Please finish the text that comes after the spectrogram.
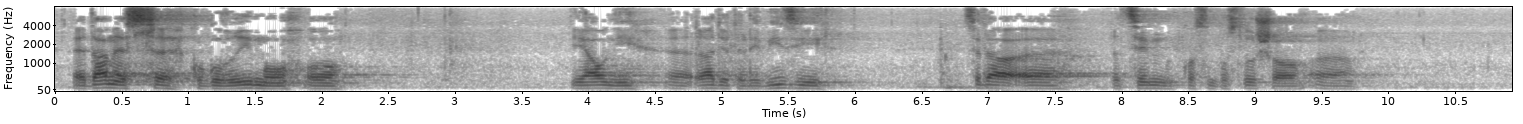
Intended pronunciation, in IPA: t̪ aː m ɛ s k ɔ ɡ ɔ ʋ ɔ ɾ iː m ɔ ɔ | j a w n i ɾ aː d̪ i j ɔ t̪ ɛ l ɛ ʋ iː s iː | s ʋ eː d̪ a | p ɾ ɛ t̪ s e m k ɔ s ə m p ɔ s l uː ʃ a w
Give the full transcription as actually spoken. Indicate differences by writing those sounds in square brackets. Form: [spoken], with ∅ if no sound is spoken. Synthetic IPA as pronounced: [d̪] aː [n] ɛ s k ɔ ɡ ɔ ʋ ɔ ɾ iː m ɔ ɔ | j a w n i ɾ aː d̪ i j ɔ t̪ ɛ l ɛ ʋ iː [z] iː | s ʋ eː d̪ a | p ɾ ɛ t̪ s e m k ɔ s ə m p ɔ s l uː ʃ a w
